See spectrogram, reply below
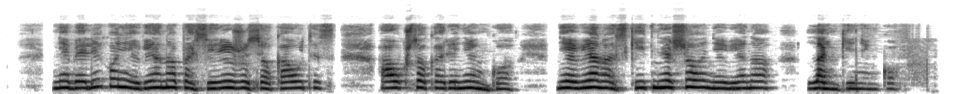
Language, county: Lithuanian, Vilnius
